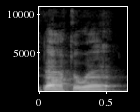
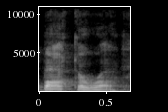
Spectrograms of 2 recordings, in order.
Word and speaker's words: Baccarat: this is baccarat glass or baccarat and i pronounce it baccarat because i'm a new yorker and we pronounce a lot of things wrong but it's really called baccarat and baccarat glass is very very expensive and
